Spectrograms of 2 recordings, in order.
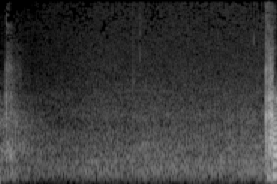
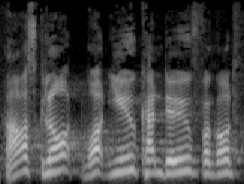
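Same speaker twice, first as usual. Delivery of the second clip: botched JFK line; 6 semitones higher, 3 dB louder, slower than usual. Retold or imitated. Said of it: "No, no, I've done it wrong".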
